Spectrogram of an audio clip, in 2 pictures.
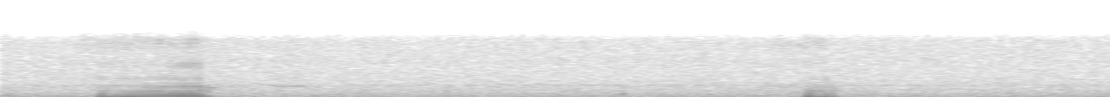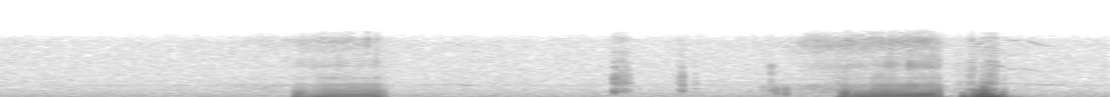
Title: Sleeping pug snores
